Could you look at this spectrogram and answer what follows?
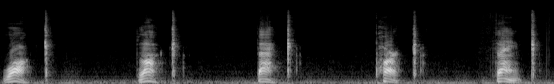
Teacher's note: Cognate, G. The unvoiced tongue back plosive consonant. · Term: K drum beat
